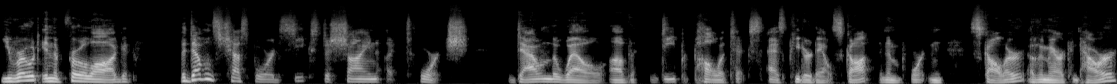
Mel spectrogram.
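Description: In a very clean recording with a silent background and a dry, close sound with no echo, a man uses an ordinary speaking voice at medium pitch, a moderate pace, and lively intonation. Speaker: podcast host. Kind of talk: interview about a book, with commentary.

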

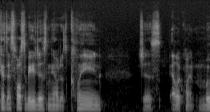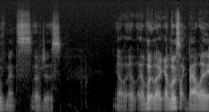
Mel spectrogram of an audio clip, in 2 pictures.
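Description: In a very clean recording with a silent background, a man with an American accent talks at a moderate pace. His voice is very deep and low, dark and mellow in tone, with big swings in loudness. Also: ordinary pitch variation. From Oklahoma, Seminole County. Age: 20s. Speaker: actor and model. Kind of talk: casual interview chat.

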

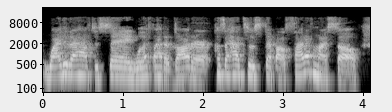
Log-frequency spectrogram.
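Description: At a fairly quick pace, the voice comes across somewhat breathy. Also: woman. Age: 20s. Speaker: entrepreneur and app founder. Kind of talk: interview.

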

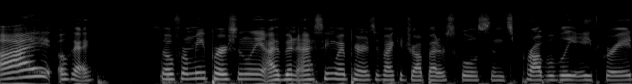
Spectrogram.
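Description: A woman with a normal speaking voice and a fairly high pitch talks at a moderate pace with ordinary pitch variation. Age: young. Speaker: cosmetology student. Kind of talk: casual chat.

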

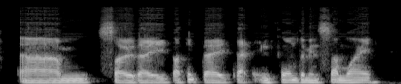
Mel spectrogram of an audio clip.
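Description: A man's very deep, low voice in an Australian accent, monotone and flat, at a fairly slow pace, on a very clean recording with a silent background. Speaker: medical science guest. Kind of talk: casual chat. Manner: halting.

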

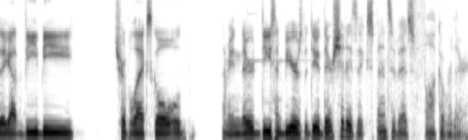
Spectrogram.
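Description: Against a quiet background, a man speaks in a plain, everyday voice at medium pitch and a moderate pace. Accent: American. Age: 20s. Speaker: mortgage professional. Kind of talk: casual chat.

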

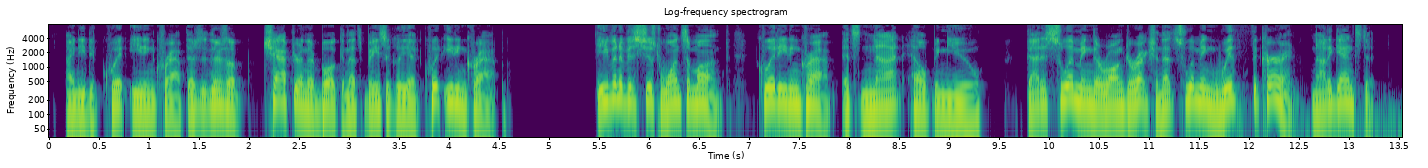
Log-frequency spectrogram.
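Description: A man with a fairly high pitch and a slightly mellow tone speaks at a fairly quick pace with lively intonation. The recording is very clean, with a silent background.

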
